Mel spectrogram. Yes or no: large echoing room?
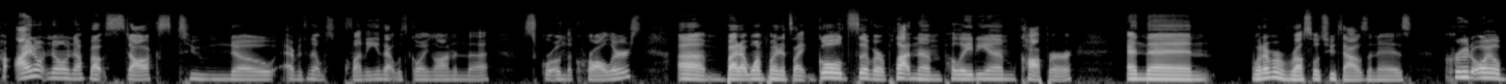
no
